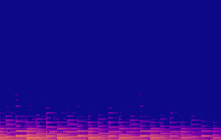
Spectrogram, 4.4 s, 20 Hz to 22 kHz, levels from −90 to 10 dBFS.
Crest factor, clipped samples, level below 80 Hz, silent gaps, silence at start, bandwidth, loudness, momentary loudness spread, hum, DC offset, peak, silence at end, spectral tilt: 16 dB; under 0.1%; -40 dBFS; none; 0 s; 4.6 kHz; -34 LUFS; 14 LU; none; under 0.1%; -16 dBFS; 0 s; -7 dB/octave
